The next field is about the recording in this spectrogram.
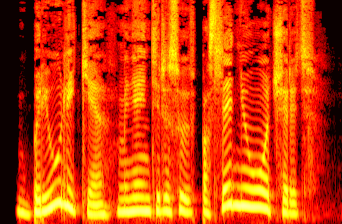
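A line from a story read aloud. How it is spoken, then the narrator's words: Dry reply. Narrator (Russian): отвечаю сухо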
